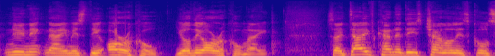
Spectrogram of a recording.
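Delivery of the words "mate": ordinary delivery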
